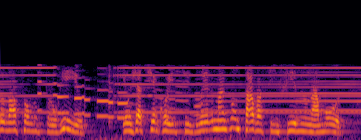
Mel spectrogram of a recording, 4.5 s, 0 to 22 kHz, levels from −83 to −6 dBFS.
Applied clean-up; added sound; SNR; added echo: none; Bowed string instrument + Wind instrument, woodwind instrument; 6 dB; none.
